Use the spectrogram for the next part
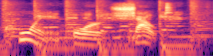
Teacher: Your mouth actually changes physical position while saying the sound out loud. The sound starts as one vowel and literally glides into another. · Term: gliding vowels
